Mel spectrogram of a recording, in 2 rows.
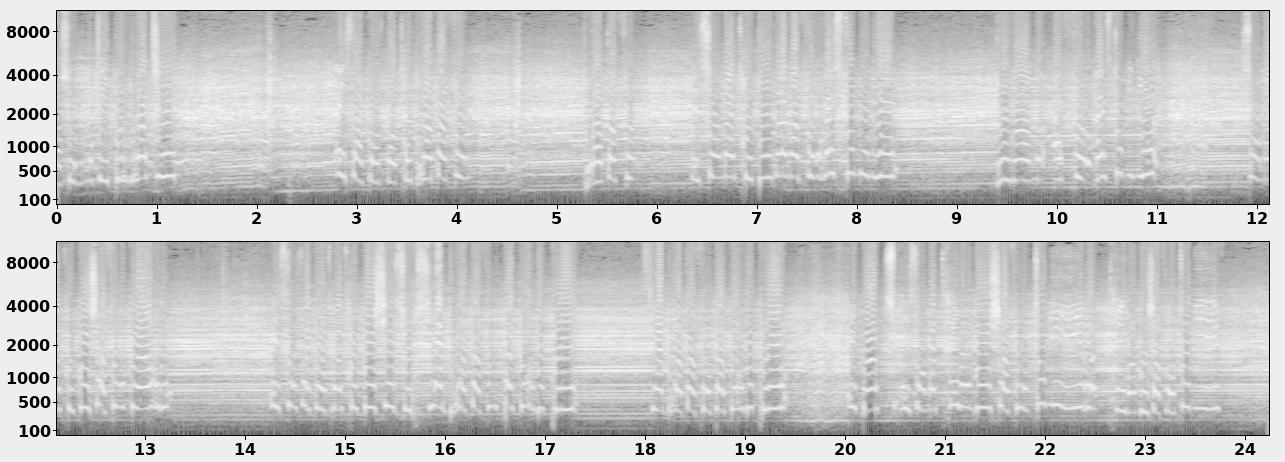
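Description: Peugeot 106 F2000 rally car engine at full effort, heard from inside the cabin: the revs climb again and again and drop back at each gear change as the car accelerates hard along the stage. Many sharp clicks and knocks run through it.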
